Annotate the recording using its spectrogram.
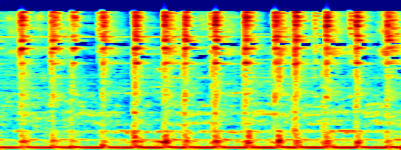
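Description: Traditional village Holi folk percussion: a hand drum and metal hand cymbals keep a fast, even beat of about four to five strokes a second, over a steady low hum.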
